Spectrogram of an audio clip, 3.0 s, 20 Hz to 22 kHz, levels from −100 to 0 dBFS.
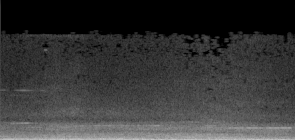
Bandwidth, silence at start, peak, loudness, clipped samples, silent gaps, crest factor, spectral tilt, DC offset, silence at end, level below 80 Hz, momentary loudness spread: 10.5 kHz; 0 s; -14 dBFS; -29 LUFS; under 0.1%; none; 12 dB; -8 dB/octave; under 0.1%; 0 s; -28 dBFS; 2 LU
